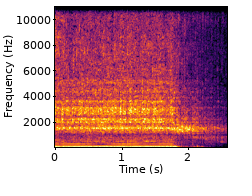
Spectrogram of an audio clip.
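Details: Repaired submersible pump that had shorted out, tested after repair with no load: steady electric motor hum with a low mains-type buzz, running smoothly, then switched off and spinning down; healthy pump motor.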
